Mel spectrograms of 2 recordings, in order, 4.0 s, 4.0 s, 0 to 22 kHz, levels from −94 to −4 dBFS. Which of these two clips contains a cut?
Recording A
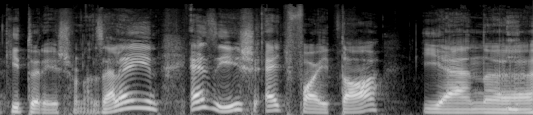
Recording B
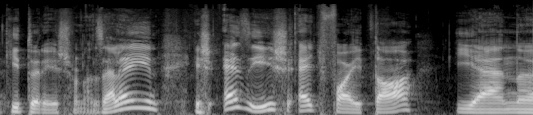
A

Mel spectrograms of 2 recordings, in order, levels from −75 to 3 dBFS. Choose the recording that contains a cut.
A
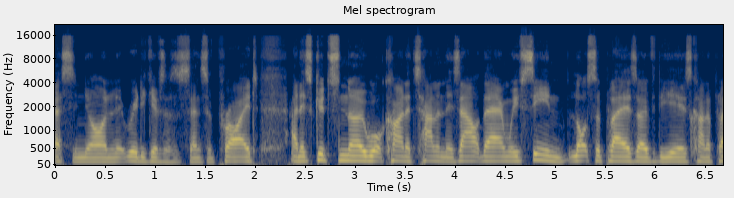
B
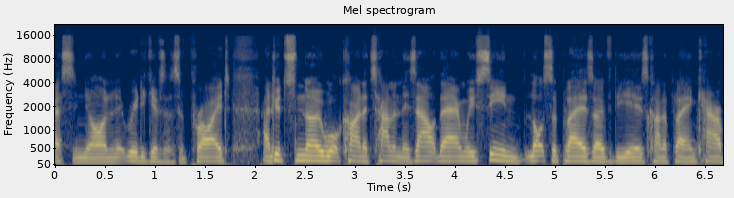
B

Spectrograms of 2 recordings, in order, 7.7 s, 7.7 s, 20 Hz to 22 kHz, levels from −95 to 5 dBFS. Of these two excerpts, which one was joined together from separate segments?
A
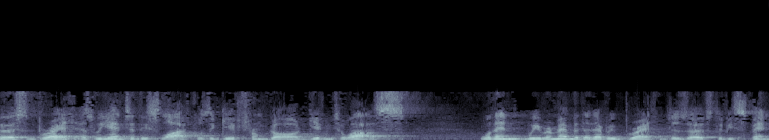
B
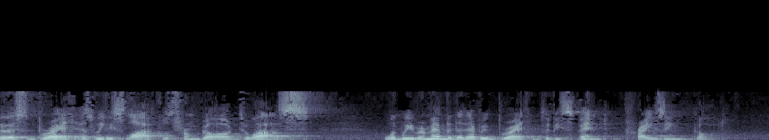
B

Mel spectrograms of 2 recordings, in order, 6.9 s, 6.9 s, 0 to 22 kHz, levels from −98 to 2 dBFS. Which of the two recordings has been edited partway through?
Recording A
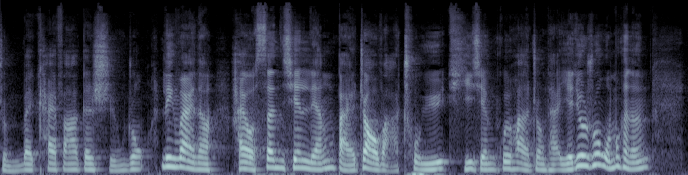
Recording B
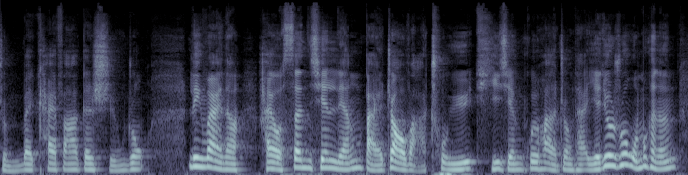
A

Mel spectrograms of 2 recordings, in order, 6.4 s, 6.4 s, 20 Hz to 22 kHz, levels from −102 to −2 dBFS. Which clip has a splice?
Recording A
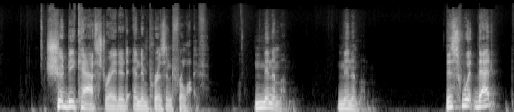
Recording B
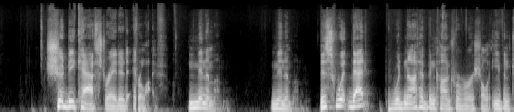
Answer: B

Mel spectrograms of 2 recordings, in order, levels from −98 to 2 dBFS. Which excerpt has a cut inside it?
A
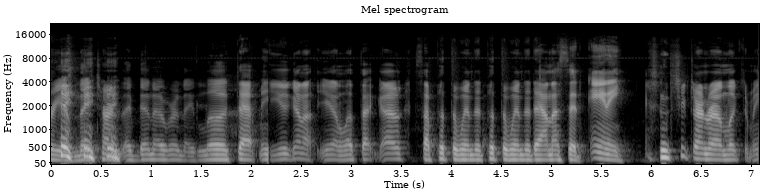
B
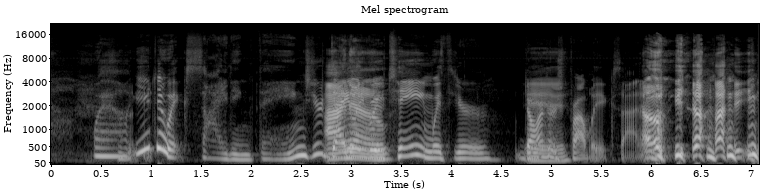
A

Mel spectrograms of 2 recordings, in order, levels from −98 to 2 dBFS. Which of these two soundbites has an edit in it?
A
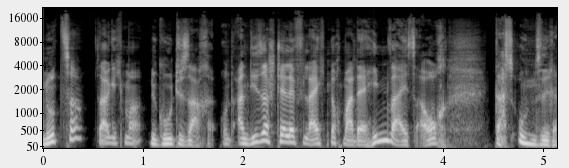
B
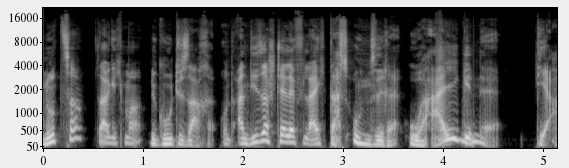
B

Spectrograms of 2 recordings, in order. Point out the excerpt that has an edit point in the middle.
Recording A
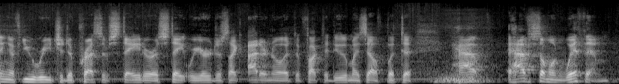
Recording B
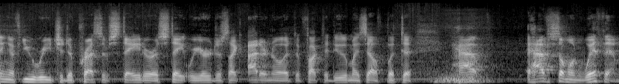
A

